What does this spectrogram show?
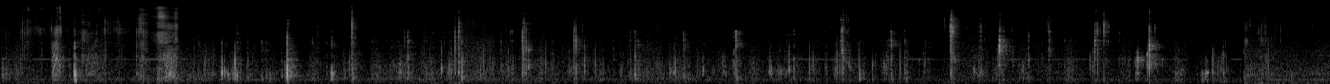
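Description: Chewing and mouth sounds of someone eating a pastry: irregular wet clicks and smacks, some sharper and louder than others.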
